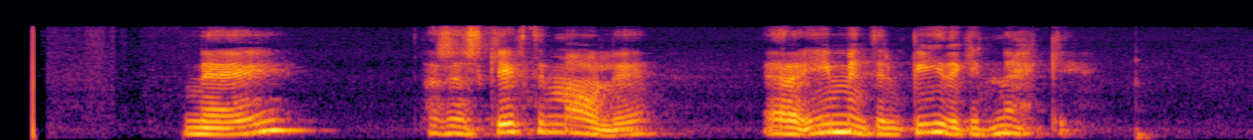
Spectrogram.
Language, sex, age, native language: Icelandic, female, 50-59, Icelandic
